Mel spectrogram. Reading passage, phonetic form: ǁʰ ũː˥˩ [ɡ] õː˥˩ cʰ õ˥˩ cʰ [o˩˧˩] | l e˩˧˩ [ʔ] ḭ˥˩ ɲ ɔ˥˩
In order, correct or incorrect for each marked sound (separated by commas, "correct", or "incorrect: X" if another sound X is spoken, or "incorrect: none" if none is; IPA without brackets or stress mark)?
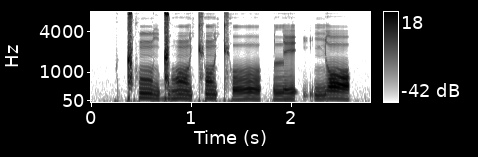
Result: incorrect: ɡ͡ǁ, correct, correct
